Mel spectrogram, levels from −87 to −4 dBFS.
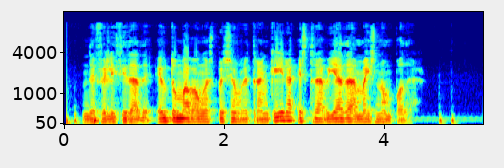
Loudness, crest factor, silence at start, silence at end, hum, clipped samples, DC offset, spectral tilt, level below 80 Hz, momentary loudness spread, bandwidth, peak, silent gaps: -16 LUFS; 16 dB; 0.05 s; 0.35 s; none; under 0.1%; under 0.1%; -6.5 dB/octave; -36 dBFS; 16 LU; 11 kHz; -2 dBFS; none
